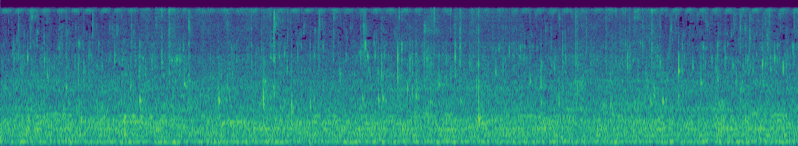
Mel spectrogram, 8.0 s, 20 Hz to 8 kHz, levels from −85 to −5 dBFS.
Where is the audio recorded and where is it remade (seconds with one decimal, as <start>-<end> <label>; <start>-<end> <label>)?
0.0-1.4 recorded; 1.4-2.7 remade; 2.7-3.9 recorded; 3.9-5.2 remade; 5.2-5.7 recorded; 5.7-6.6 remade; 6.6-8.0 recorded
